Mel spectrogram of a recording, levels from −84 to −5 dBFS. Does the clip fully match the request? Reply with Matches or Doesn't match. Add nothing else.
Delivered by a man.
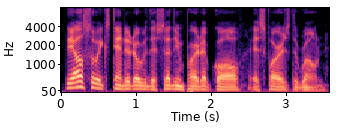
Matches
